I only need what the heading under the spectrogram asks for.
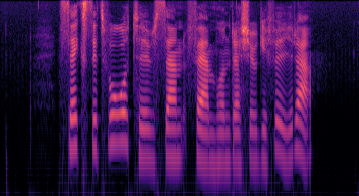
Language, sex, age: Swedish, female, 34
